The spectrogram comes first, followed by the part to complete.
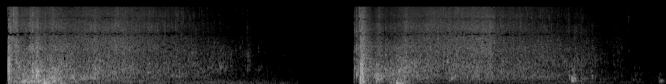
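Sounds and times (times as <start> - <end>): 
splash of a jump into water: 0.1 - 2.6, 3.6 - 6.1.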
